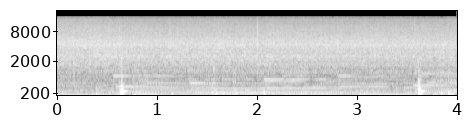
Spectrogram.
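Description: Steak browning in a frying pan, a steady sizzle, with the knife tapping the plate twice as a green pepper is sliced.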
